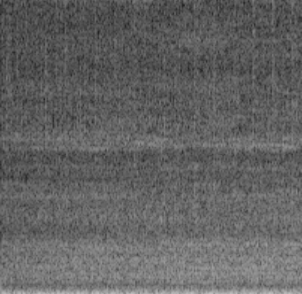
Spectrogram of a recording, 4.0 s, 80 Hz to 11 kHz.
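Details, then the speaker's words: AMC 199ci after reinstalling rocker shaft and cleaning oil passages, mismatched Holley 1920 carb, idling about 800 rpm: steady even idle with light fuel-pump-cam tick, top-end noise gone; slight hesitation, carb suspected over-jetted. "i'm not getting the top end noise like i was before she's got a nice smooth idle to her now"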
